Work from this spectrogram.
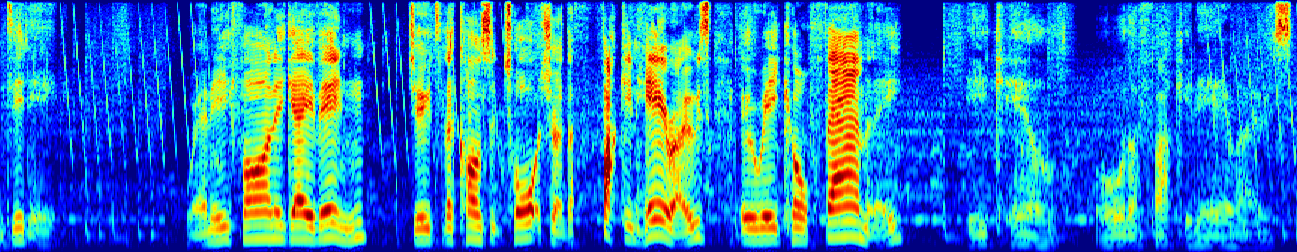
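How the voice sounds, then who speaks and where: A man's voice: mid-range voice, a bit bright. A British man playing a cocky, foul-mouthed, flirtatious supervillain who rambles theatrically in an audio roleplay. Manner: rambling, teasing, dramatic storyteller, sweary. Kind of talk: villain ASMR roleplay monologue. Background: background music.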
